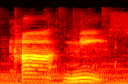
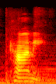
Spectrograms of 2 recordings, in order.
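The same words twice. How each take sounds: First: The syllables are said slowly and separately. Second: The syllables are run together quickly.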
